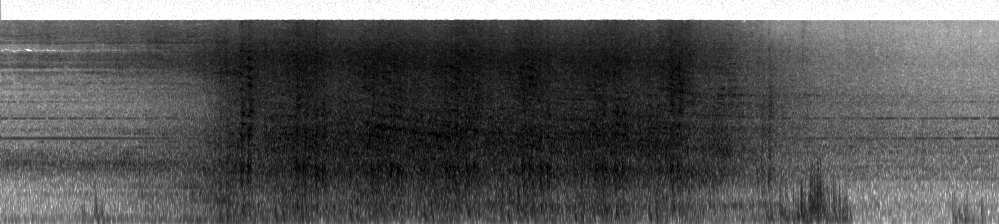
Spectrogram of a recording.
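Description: An electric double-deck passenger train passing through a level crossing. Its noise builds over a couple of seconds and is loud for about four seconds, with the wheels clicking over the rail joints, then it falls away quickly near the end.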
